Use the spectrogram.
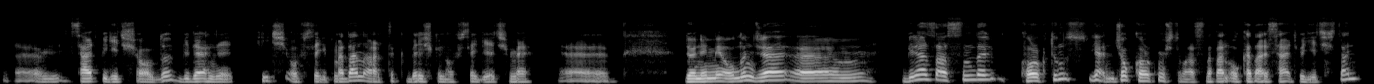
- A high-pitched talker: No, medium, 140 Hz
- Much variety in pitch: Yes, wide, 5.8 semitones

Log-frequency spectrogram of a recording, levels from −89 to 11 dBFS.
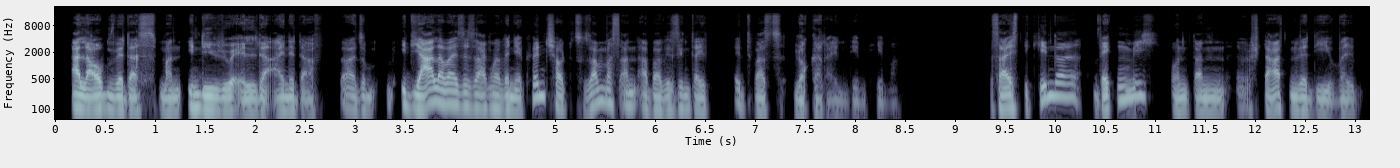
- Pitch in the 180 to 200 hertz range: No, low, 100 Hz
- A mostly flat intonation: No, average, 3.9 semitones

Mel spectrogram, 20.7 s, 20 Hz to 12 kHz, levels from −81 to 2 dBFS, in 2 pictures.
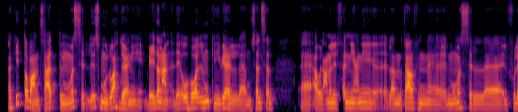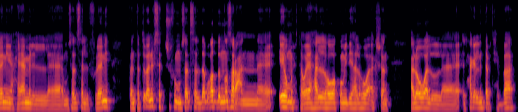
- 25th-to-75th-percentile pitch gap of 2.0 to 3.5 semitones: Yes, average, 2.9 semitones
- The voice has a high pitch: No, low, 115 Hz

